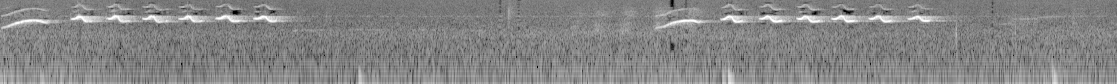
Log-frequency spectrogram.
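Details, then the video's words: Two phrases of Masked gnatcatcher song, each opening with an upslurred whistle and running into six or seven fast, high, warbled notes, separated by a few seconds of near silence with faint taps. "balança rabo de máscara e seu lindo canto"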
